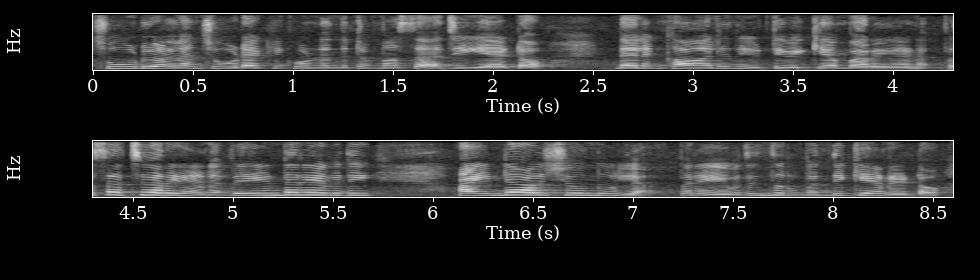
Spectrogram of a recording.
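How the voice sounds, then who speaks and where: A woman casually retelling a TV serial episode in a brisk, chatty way. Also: on the high side, mellow. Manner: brisk, chatty, tags lines with 'you know'.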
